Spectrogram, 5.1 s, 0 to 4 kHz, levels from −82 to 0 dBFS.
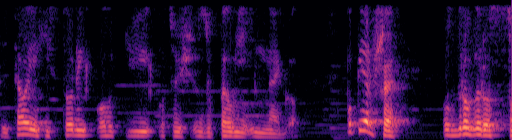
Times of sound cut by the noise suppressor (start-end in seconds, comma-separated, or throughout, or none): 0.89-1.69, 2.82-3.48, 4.10-4.44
